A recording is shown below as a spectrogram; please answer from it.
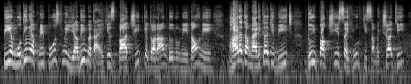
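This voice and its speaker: A woman reading scripted news narration in a formal, measured newsreader delivery. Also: fairly high pitch, animated, darkish tone. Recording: music behind the voice. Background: background music.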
